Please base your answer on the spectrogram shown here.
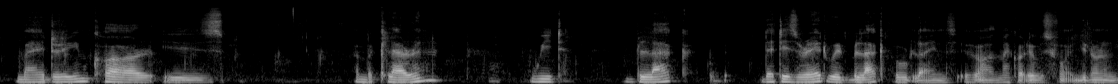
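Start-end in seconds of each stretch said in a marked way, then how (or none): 0.2-9.6 slow, comic, put-on Indian accent. Retelling what a new coworker said about his dream car: imitating an Indian accent. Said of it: "I'm gonna imitate him".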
